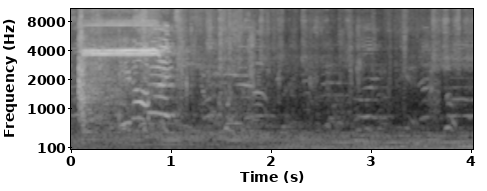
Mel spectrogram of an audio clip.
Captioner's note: whistle blows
